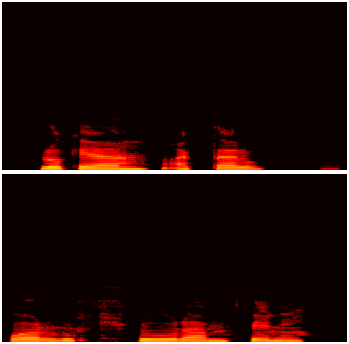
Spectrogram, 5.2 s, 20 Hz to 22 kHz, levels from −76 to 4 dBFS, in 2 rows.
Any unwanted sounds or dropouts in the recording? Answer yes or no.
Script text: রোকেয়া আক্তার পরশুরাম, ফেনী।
no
